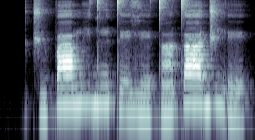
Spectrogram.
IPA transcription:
t͡ʃɨ˨paː˦mi˦dĩ˦ te˧ɣe˨tã˨˦ taː˦d͡ʒi˦˨ɾe˨

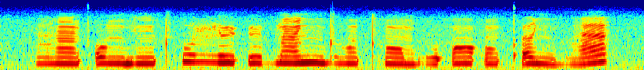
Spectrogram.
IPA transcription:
ɦæ̃kʼo ŋɡĩtʰu ɮy ʔyɓæ̃ɲdʱõ tʰõbʱuʔ ɔ̃ʔõ kʼœɲ bʱæ

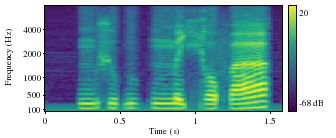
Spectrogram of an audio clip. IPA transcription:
muʃuɓukmːɛ çɔfa

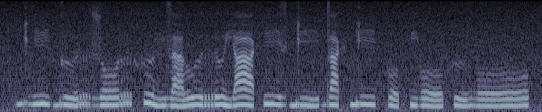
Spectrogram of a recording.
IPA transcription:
ɡʱiː˥˧ ɡɯː˧˩˧rzoː˨˦rxɯ˥˩ nza˧˩˧vɯ˥˧rɯ˥˩ jaː˥˩x iː˥˧zɡiː˧˩˧ da˥˧xɡiː˥˧ko˧˩˧x joː˧˩˧x ɯ˧˩˧ɦoː˨˦

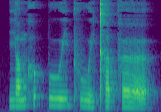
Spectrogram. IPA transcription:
jɐ˨˥mhʊ˧k̚ puː˨j pʰuː˨˩jkʰɐ˨t̚hœː˨˩

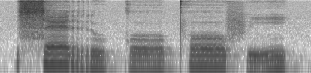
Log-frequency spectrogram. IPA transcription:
sɛ˦ ru˨koː˨pʰoː˦ fĩ˨˦

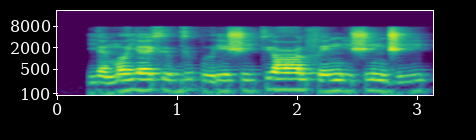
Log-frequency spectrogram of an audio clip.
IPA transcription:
jɛ˩mʌ˧˥jɛ˧˥xʲo˧ ɡʲu˥pɯ˩˧ɾʲe˧˥ ʃi˧kʲɯ˥ʕɯ˥ fe˧˥ŋi˧ ʃi˥nd͡ʒi˧˥

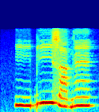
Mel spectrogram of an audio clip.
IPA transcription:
iː˨ɓiː˦za˨ ɡɛ̃˦

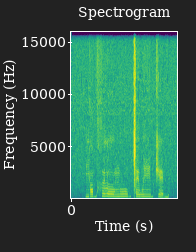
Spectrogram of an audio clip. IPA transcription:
jɔbxɯ loːŋuːbǀe wiːbt͡ʃeb

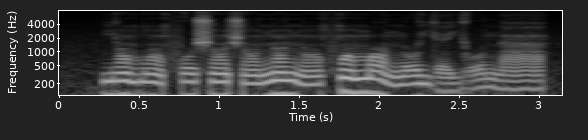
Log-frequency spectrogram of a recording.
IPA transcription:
jɔ̃˦bɔ̃˦˨ fo˧ʃɔ̃˧ʃɔ̃˧ nɔ̃˦nɔ̃˧ fɔ̃˦mɔ˦˨no˧ jɛ˨jo˨˦na˧

